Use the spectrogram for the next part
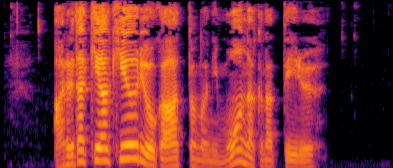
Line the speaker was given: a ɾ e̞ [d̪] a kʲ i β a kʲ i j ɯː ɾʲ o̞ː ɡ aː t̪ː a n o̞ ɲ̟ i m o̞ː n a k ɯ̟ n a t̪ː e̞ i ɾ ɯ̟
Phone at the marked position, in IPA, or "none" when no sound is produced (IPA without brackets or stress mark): d̪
